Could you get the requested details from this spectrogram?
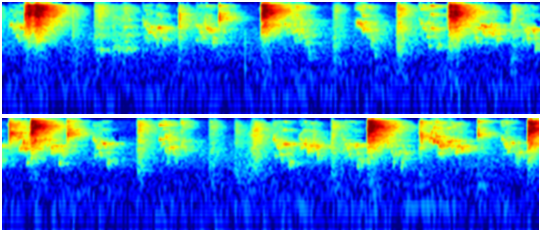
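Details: Long run of budgerigar chattering song, dense clicks and chirps with loud piercing squeaks recurring roughly every two seconds, over a soft low background hum.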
